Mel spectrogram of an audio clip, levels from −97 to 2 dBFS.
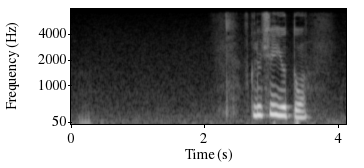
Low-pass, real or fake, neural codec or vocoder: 7.2 kHz; real; none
